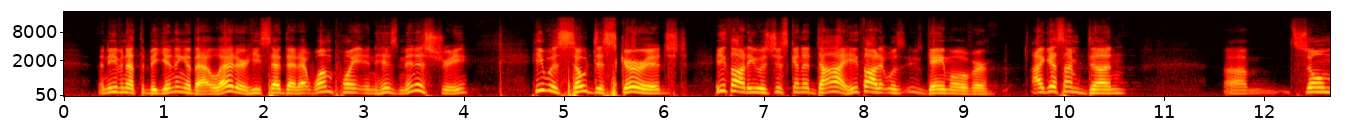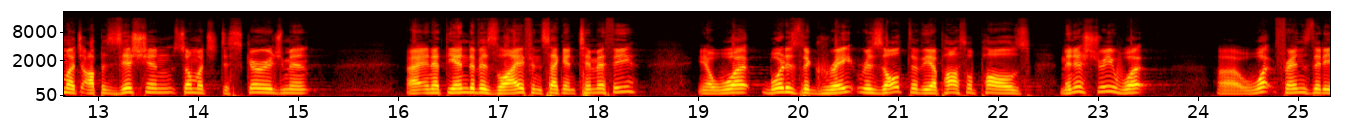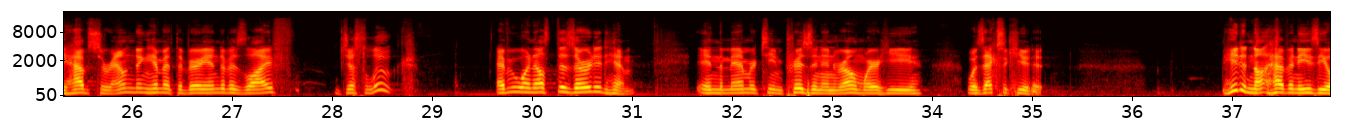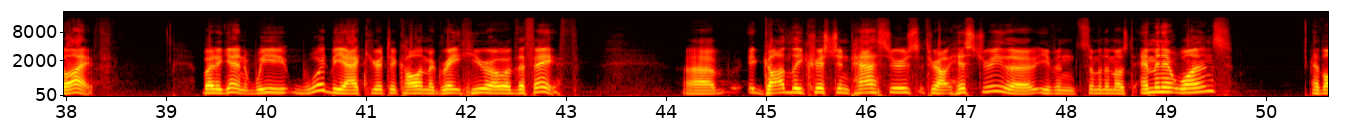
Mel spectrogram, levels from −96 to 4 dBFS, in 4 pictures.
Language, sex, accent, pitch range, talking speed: English, male, American, 155-190 Hz, 165 wpm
